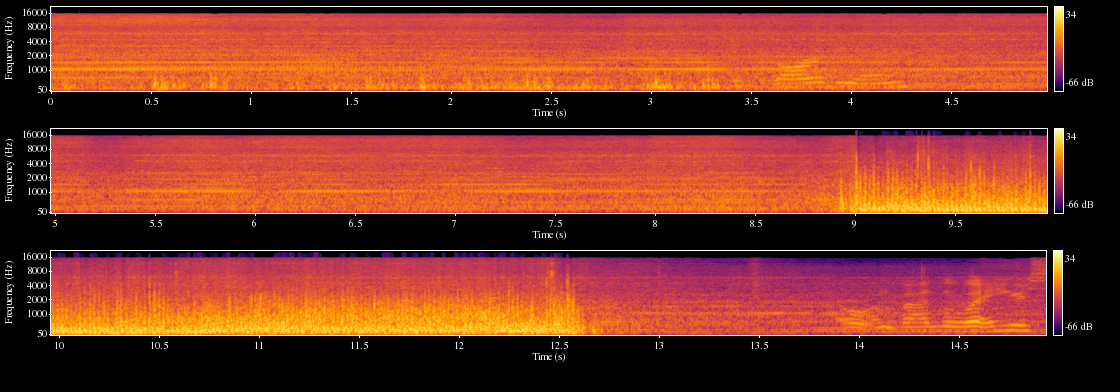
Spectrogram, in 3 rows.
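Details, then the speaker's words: 5-year-old Guardian air conditioner outdoor condenser right after switching on, hot humid day: steady low hum with an even rushing burst midway, then settling; compressor and condenser sound normal. "that's what it sounds like right after it comes on"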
